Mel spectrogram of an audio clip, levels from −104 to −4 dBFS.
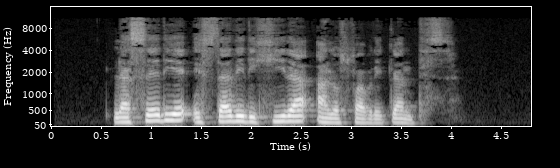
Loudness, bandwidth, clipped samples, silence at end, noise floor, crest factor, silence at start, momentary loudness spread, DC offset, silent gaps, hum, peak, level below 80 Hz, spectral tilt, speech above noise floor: -18 LUFS; 11.5 kHz; under 0.1%; 0.9 s; -77 dBFS; 16 dB; 0.65 s; 9 LU; under 0.1%; none; none; -4 dBFS; -60 dBFS; -7.5 dB/octave; 61 dB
